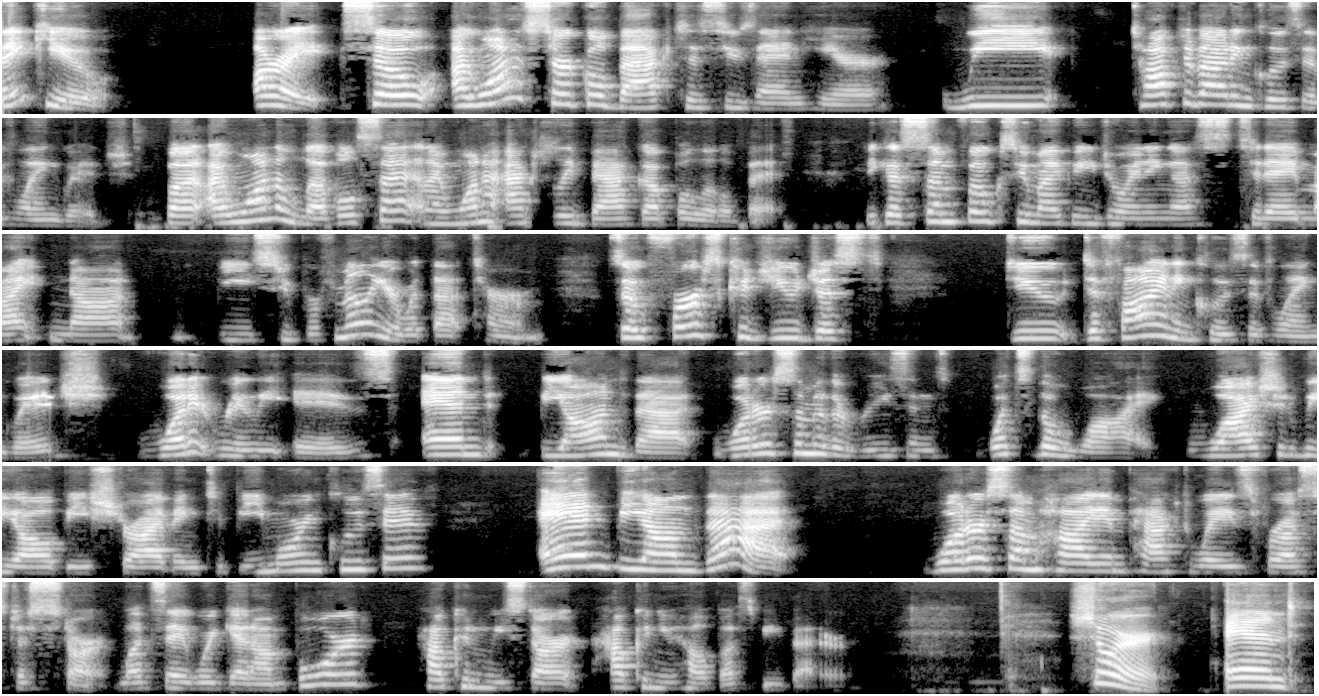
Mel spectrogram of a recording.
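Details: Adult woman speaking, with a second voice briefly at the end; normal speech.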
